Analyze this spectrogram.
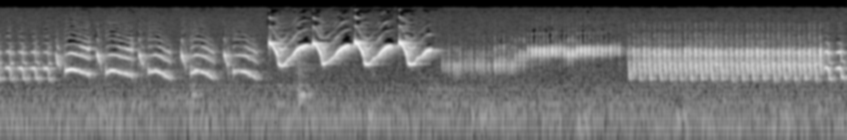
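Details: Waterslager (Malinois) canary song with a tour copied from the northern cardinal: repeated clear downslurred whistles, then louder looping upswept notes, a buzzy rolling trill and a rich sustained water-like trill.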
